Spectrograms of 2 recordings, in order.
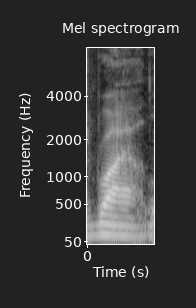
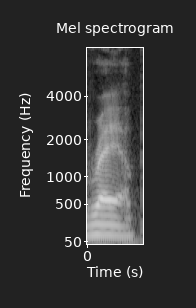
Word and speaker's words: Raya: Now, it was surprising to hear her name pronounced as Raya, like Maya, the 3D animation software. I always just kept calling it Raya,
